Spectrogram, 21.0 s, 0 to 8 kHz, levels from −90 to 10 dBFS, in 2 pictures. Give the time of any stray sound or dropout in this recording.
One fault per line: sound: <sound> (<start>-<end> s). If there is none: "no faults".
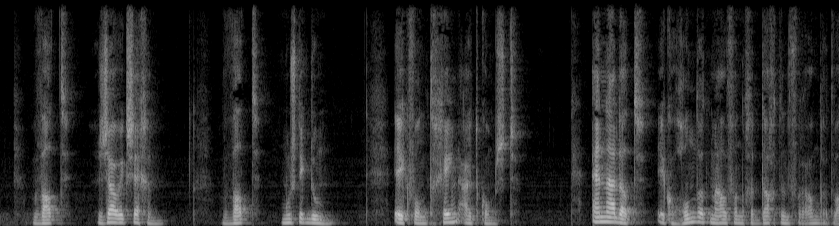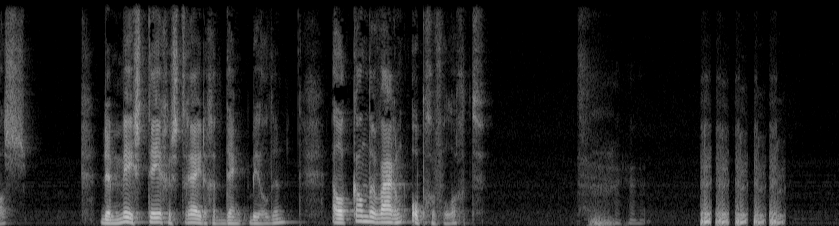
sound: laugh (17.7-18.6 s)
sound: laugh (19.2-20.3 s)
